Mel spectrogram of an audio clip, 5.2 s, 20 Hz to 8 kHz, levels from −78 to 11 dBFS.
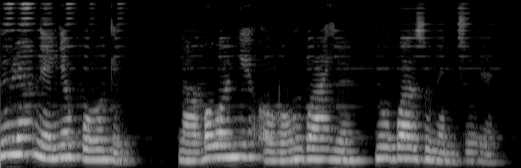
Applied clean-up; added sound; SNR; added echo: neural mask model DeepFilterNet 3.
